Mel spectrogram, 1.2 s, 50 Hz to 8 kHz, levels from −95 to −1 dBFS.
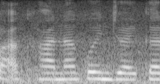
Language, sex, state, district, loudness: Hindi, female, Uttar Pradesh, Muzaffarnagar, -14 LUFS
